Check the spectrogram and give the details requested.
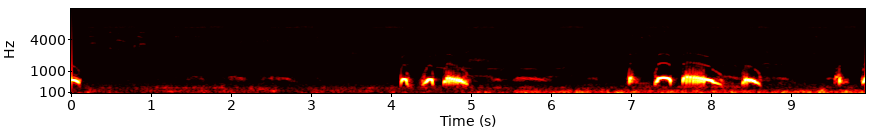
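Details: Spotted dove recorded as a master call meant to provoke rival birds into calling, silent at first, then clustered mellow coos, some with downslurred endings, arriving in two bursts over low rumbling background noise.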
